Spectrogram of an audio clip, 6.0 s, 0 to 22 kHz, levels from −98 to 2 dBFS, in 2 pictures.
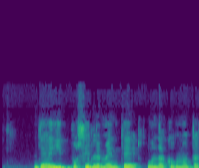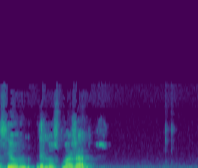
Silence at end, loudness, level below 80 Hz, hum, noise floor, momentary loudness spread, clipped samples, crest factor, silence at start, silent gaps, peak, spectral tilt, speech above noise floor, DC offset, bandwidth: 1.4 s; -24 LUFS; -52 dBFS; none; -68 dBFS; 8 LU; under 0.1%; 16 dB; 0.5 s; none; -8 dBFS; -8 dB/octave; 45 dB; under 0.1%; 7 kHz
